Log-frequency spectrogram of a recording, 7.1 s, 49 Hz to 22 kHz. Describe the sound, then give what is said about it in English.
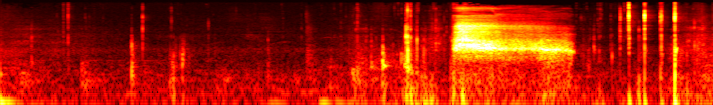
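Someone sips water: soft scattered mouth clicks and small swallowing noises, then a loud, airy gulp or exhale lasting about a second, followed by a quick flurry of sharp clicks. “Yeah, so I'm gonna give you guys a little 2 seconds to let today's episode sink in so I could take a sip of water.”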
